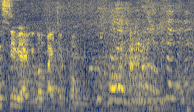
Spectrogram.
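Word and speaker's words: Cyril: Okay, so it's actually cereal, but it's not the cereal you eat. So that's why I don't like when you call it. Because if they say cereal, they'll think it's the normal cereal like this. The one you eat like golden milk cornflakes, but I'm not edible, right? Yeah, so, but it's the same pronunciation.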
